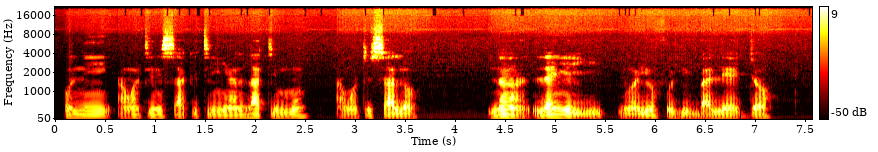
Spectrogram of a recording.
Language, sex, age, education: Yoruba, male, 46-60, tertiary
